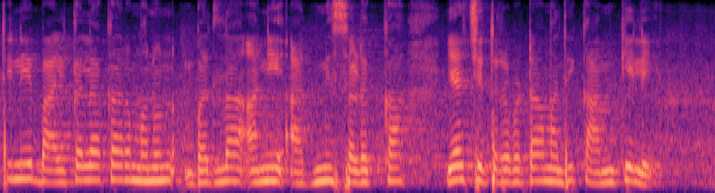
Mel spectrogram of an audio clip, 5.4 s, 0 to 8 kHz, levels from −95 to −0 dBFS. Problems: constant background noise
